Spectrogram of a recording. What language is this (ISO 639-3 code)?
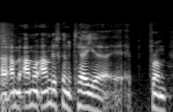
eng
